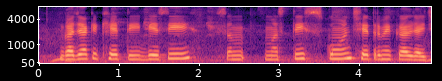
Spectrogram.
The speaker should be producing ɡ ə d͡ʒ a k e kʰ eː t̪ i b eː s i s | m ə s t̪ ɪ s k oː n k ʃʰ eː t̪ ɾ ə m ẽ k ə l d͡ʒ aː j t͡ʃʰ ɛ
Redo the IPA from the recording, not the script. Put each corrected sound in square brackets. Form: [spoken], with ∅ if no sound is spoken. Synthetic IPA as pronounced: ɡ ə d͡ʒ a k e kʰ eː t̪ i b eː s i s | m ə s t̪ [i] s k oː n k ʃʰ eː t̪ ɾ ə m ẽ k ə l d͡ʒ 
